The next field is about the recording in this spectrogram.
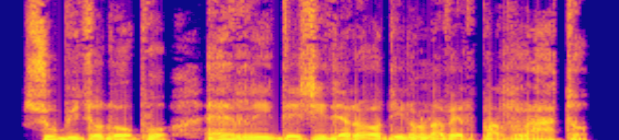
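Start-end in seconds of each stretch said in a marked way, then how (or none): none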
